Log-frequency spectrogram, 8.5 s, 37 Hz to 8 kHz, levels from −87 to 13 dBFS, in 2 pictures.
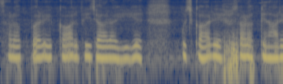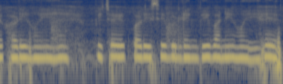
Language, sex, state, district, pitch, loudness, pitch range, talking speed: Hindi, female, Maharashtra, Nagpur, 210 Hz, -21 LUFS, 200-215 Hz, 160 wpm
